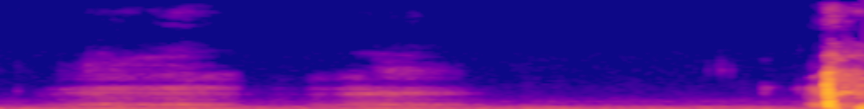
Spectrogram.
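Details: Sneeze from a person with a probable cold, plus stuffy nose, coughing and severe headache since waking, and now fever. Two audible indrawn breaths, a pause, then one abrupt loud sneeze.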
